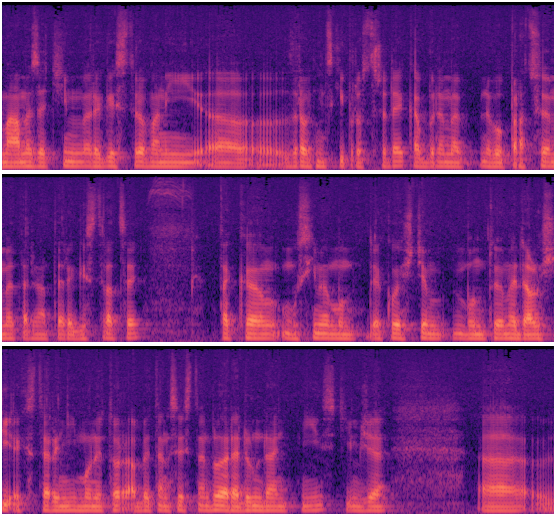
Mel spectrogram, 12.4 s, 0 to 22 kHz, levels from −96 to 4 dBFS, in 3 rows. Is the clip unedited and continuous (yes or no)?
yes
